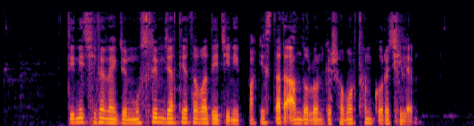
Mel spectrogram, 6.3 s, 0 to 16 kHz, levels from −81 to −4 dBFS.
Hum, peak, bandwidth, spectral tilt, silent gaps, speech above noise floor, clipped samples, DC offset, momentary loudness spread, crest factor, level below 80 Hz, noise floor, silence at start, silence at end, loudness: none; -2 dBFS; 11.5 kHz; -5.5 dB/octave; none; 40 dB; under 0.1%; under 0.1%; 8 LU; 22 dB; -48 dBFS; -64 dBFS; 0.9 s; 0.75 s; -24 LUFS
